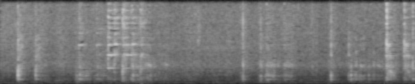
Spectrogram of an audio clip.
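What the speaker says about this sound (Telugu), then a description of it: "ఇప్పుడు కట్ చేసి పెట్టుకున్న బీరకాయ ముక్కల్ని కూడా వేస్తున్నాను. బీరకాయలు కూడా బాగా వేయించుకొని" Ridge gourd pieces frying with onions in a pan, a soft sizzle under intermittent scraping and clinks of a stirring spoon against the pan, close and fairly quiet with no speech.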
